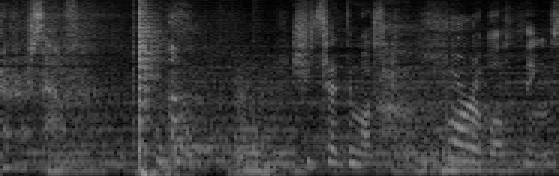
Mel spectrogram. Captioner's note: slap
